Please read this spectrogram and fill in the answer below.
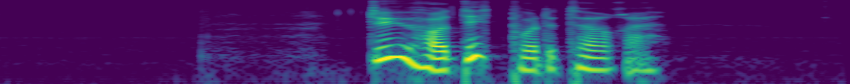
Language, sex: Norwegian, female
